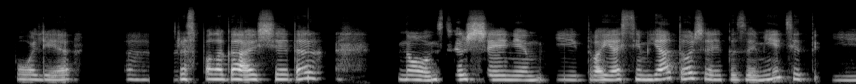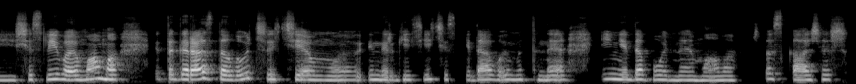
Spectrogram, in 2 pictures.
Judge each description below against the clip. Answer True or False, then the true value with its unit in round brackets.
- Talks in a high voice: True (220 Hz)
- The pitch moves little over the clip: True (1.8 semitones)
